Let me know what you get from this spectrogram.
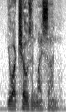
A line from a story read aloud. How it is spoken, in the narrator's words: said, more softly than he ever spoke in life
